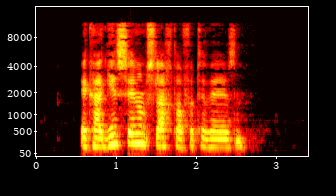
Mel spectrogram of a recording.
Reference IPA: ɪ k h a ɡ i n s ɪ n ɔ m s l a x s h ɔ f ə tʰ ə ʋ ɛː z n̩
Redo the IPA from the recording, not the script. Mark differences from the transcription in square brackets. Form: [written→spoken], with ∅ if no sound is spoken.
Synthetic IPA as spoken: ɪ k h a ɡ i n s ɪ n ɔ m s l a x [s→t] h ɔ f ə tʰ ə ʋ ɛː z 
